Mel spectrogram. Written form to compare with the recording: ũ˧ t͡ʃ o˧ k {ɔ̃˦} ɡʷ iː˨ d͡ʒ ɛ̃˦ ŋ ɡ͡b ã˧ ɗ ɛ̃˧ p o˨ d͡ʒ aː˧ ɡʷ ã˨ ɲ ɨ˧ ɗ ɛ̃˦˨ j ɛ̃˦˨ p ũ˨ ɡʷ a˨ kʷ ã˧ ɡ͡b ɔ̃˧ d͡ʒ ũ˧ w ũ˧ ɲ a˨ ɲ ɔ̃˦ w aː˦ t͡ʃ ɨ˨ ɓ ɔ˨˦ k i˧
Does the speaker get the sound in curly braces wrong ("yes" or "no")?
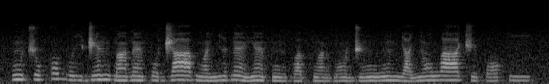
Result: yes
